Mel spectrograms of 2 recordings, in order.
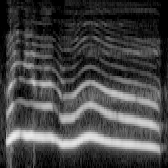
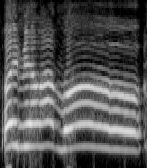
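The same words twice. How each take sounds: First: Much higher, slow, voice breaking into tears; tearful pet talk. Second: Pet talk. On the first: Saying goodbye to the dog she must give away, tearful high coo. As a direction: coo to the dog while starting to cry. Greeting dog, about to cry. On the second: Greeting her beloved pitbull, high slow cooing baby talk. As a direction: coo it slowly up high. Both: Real, not acted.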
